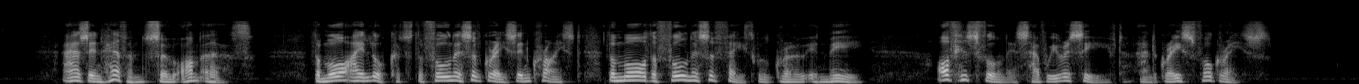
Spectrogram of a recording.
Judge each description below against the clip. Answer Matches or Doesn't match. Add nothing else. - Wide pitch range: Matches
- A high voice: Doesn't match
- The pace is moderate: Matches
